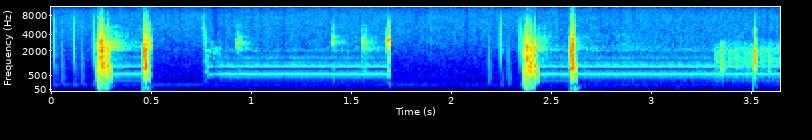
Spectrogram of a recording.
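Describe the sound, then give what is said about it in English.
Telephone reorder tone on a step-by-step first selector while digits are dialed: two stretches of steady buzzing tone, each preceded by a pair of loud clicks, over a faint low hum. “you hear a reorder in the background. Strange phenomenon, but apparently on the first selector, while digits are being dialed, there's a reorder.”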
